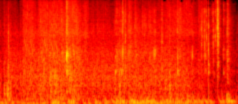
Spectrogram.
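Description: A rifle shot cracks sharply.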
